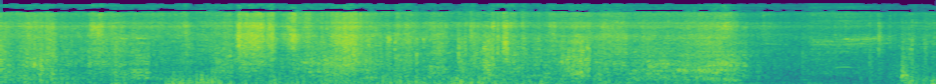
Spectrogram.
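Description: Fire hose nozzle spraying a water stream onto a burning barn roof: a loud rushing hiss with uneven surges, dropping off sharply about seven and a half seconds in.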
